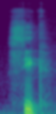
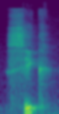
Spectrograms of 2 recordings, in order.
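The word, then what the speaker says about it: сік: this word letter by letter s e Ka Sikh seek is the Ukrainian word for Jews seek the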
